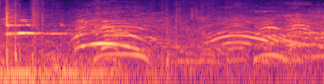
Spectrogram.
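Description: A metal bat strikes the ball with a sharp crack and brief ring, followed by spectators shouting and cheering in long, swooping yells.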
